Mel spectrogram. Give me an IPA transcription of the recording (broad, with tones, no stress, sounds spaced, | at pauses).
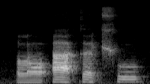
l ɔ˧ ʔ a˥˧ k ə˥˧ t͡ʃʰ u˥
